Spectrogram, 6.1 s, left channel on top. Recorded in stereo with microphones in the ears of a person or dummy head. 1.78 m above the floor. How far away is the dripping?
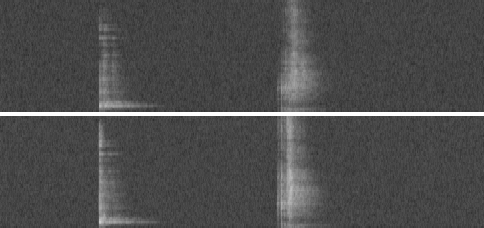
About 1.7 m.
